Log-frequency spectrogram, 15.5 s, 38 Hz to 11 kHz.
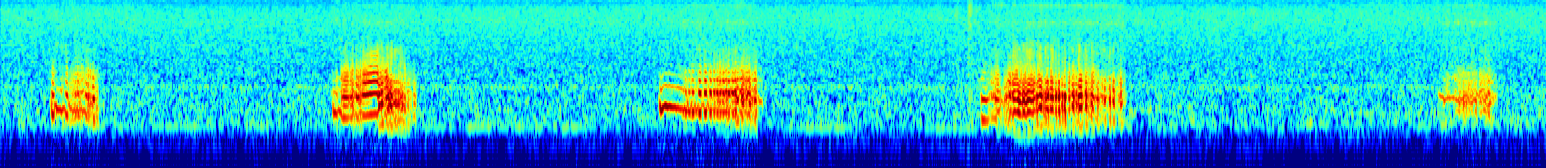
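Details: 15-year-old male cat snoring while sleeping and dreaming, with little twitches: soft, rhythmic purring snores, about five breaths over fifteen seconds, with faint room hiss.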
